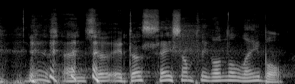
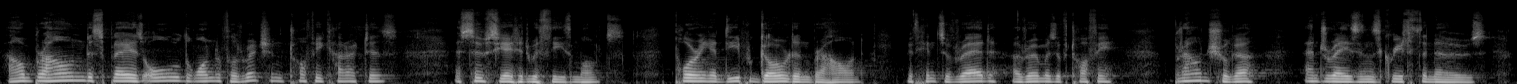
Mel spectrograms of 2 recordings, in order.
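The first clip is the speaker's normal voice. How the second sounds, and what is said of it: Put-on English accent. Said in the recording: “I'll do my darndest for an English accent.”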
